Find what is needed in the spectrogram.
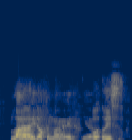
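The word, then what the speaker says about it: Elfen Lied: Elfin lied because it's spelled Lied, so lied, yeah.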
